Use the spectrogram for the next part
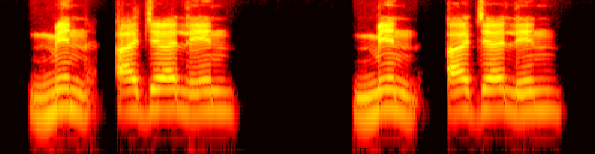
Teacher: ठीक, यहाँ पर मैंने नून को बिल्कुल जाहिर करके पढ़ा, मैंने ऐसे नहीं पढ़ा मिन अजलिन, यानी नाक में मैंने आवाज नहीं निकाली, नून साकिन को हमने जाहिर करके पढ़ा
